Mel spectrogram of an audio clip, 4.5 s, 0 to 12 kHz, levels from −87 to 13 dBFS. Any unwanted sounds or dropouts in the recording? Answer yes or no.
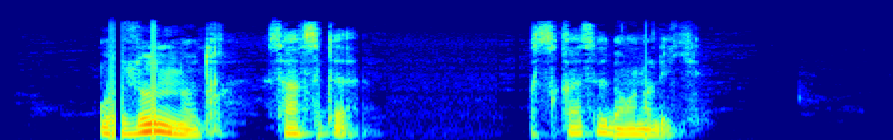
no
